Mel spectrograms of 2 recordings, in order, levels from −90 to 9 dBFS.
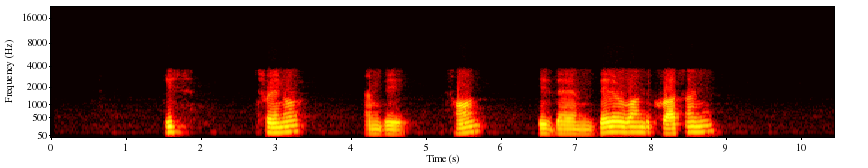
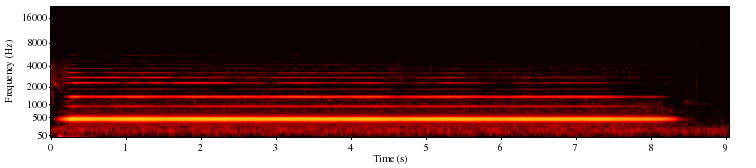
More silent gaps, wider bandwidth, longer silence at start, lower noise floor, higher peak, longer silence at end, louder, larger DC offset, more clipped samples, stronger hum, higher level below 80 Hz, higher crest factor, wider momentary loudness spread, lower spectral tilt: neither; about the same, 3.8 kHz vs 3.9 kHz; first, 1.55 s vs 0.1 s; first, -74 dBFS vs -68 dBFS; first, -4 dBFS vs -22 dBFS; first, 1.6 s vs 0.7 s; first, -20 LUFS vs -29 LUFS; neither; neither; neither; first, -56 dBFS vs -80 dBFS; first, 18 dB vs 6 dB; first, 12 LU vs 5 LU; first, -12 dB/octave vs -6 dB/octave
